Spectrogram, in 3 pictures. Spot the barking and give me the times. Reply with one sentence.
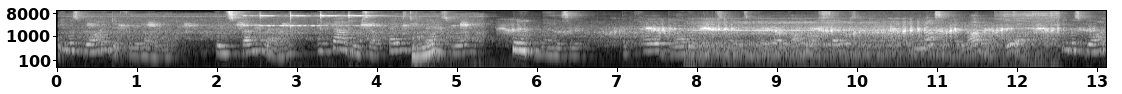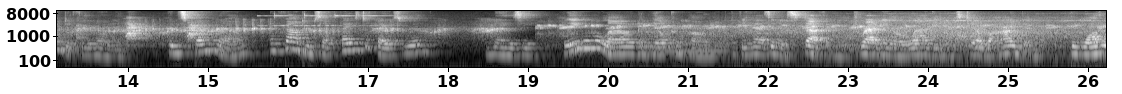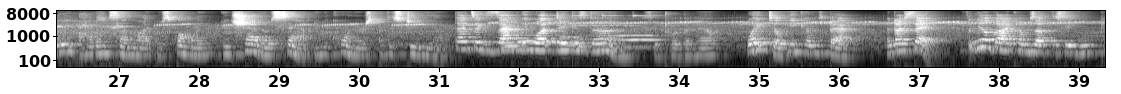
The barking can be heard from 4.4 to 5.9 s, from 13.3 to 15.1 s and from 31.8 to 33.7 s.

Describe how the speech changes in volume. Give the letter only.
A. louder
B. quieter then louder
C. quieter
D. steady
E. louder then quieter
A.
